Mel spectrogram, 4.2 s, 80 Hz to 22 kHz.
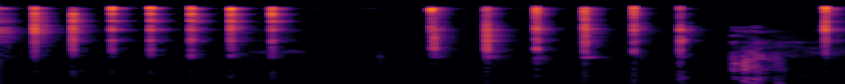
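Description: A brass rod tapping on the pressed-steel floor plate of a Norinco JW15 .22 LR magazine, driving it back into place to close the magazine. It makes rapid, even light metallic taps, about four to five a second, with a pause about a second and a half in, then a second run of taps and a short scrape near the end.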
